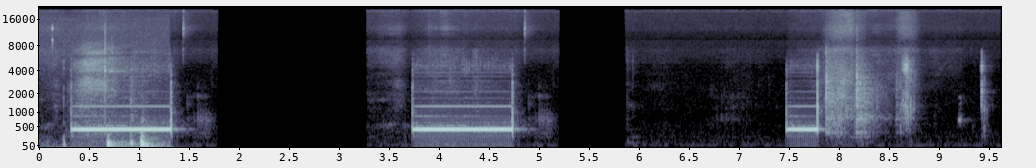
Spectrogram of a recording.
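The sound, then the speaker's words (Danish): A telephone ringback tone sounds over the line as a call is placed from a studio to a 98-year-old grandmother: three steady, fairly loud beeps about a second long with pauses between. The third is cut short by a rustle as the call connects. “Ja, så øh, vi hører lige et lille klip her, hvor vi sidder og, og ringer til hende fra studiet.”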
